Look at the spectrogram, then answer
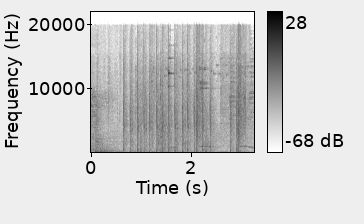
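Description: Rapid enemy gunfire in Enter the Gungeon crackles as a quick string of sharp, evenly spaced shots, a dozen or more in close succession, loud and close, with faint tonal game effects sliding underneath.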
